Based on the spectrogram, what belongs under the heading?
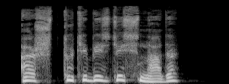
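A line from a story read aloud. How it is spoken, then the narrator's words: Trembling voice, asking. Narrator (Russian): дрогнувшим голосом спросила Софичка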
